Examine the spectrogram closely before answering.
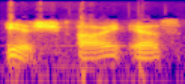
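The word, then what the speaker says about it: אִישׁ: no no the word man in Hebrew is ish I sh is pronounced ishi i sh is man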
